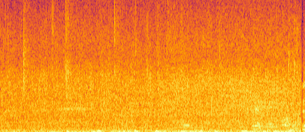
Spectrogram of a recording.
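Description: A steady, even hiss of outdoor noise with an uneven low rumble beneath it. Faint voices sound in the background, and the hiss cuts off suddenly at the end.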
